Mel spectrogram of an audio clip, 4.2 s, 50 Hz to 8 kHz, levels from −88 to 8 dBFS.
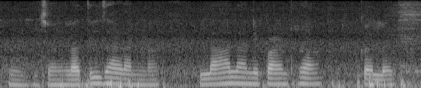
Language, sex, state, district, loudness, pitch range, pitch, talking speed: Marathi, male, Maharashtra, Chandrapur, -28 LUFS, 130-150 Hz, 135 Hz, 115 wpm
